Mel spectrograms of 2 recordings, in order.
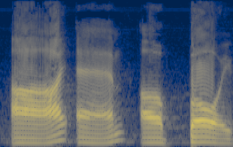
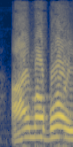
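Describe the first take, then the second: First: Put-on I am a boy slow, low, each word separate; English pronunciation. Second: Put-on I'm a boy quickly in Korean syllables; Koreanized pronunciation. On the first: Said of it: "그런단 말이에요". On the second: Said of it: "이렇게 안 읽고". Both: Shown as a demonstration.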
